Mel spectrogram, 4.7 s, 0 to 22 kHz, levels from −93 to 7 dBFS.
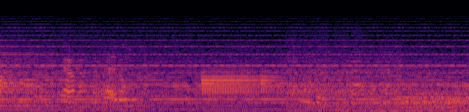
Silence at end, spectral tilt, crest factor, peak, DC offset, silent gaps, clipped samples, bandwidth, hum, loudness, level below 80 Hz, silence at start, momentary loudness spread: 0 s; -5 dB/octave; 18 dB; -20 dBFS; under 0.1%; none; under 0.1%; 12.5 kHz; none; -36 LUFS; -54 dBFS; 0 s; 4 LU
